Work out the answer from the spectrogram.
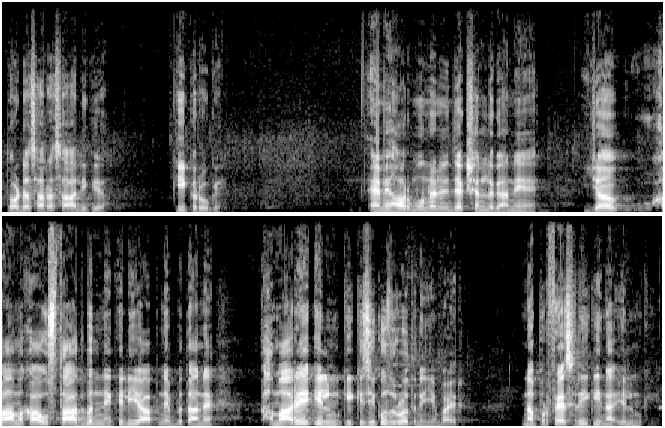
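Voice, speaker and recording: A man's voice: mid-range voice, normal speed, long pauses, fairly bright tone, clean tone. A man in his thirties from Pakistan, with a Punjabi accent, gives a casual, story-filled workshop talk on goat farming to a seated audience. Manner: conversational, anecdotal, recites couplets and quotes elders. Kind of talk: informal training talk. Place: large bright training hall with a seated audience. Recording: reverberant hall.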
